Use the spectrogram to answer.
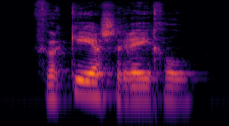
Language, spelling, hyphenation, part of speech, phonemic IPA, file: Dutch, verkeersregel, ver‧keers‧re‧gel, noun, /vərˈkeːrsˌreː.ɣəl/, Nl-verkeersregel.ogg
- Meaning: traffic rule, traffic regulation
